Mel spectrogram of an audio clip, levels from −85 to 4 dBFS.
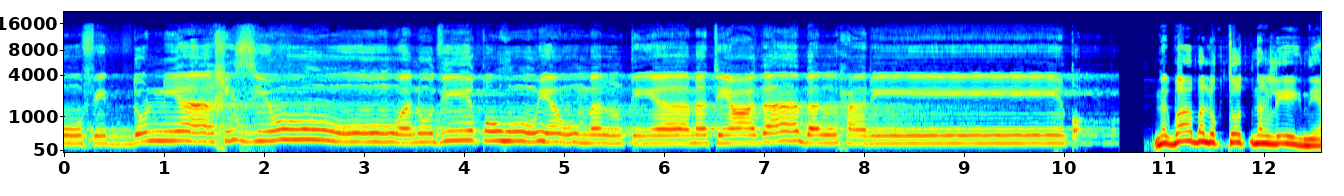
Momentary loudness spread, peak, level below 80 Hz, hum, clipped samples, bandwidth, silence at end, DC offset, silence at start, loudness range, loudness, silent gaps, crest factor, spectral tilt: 8 LU; -2 dBFS; -58 dBFS; none; under 0.1%; 16 kHz; 0 s; under 0.1%; 0 s; 3 LU; -16 LUFS; 10.57-10.79 s; 14 dB; -5.5 dB/octave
